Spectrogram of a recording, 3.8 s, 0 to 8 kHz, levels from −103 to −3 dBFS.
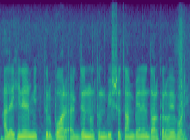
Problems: none marked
